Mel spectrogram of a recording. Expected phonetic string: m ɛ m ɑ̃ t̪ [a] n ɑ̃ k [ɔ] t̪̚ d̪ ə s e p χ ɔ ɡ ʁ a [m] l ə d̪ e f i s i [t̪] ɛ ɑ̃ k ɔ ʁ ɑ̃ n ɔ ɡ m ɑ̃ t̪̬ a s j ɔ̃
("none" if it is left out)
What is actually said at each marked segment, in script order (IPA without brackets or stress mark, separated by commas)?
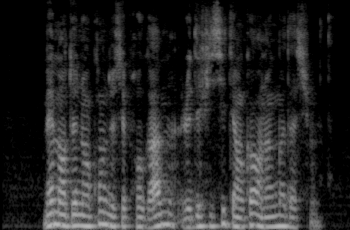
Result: ə, ɔ̃, m, t̪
